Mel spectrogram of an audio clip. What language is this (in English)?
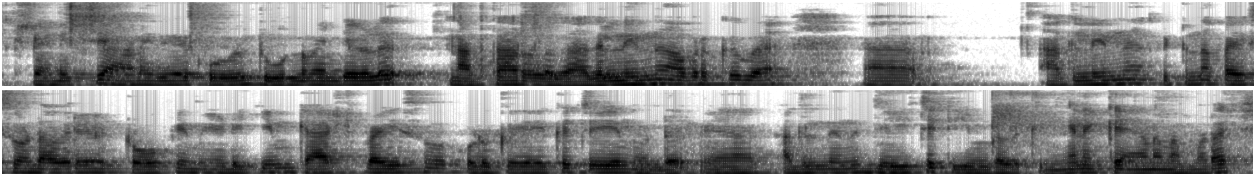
Malayalam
